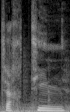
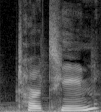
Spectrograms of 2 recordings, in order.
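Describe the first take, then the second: First: It is said with a French pronunciation. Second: It is said with an English pronunciation. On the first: "I'll tell you the real pronunciation" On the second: "It's called Tartine"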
